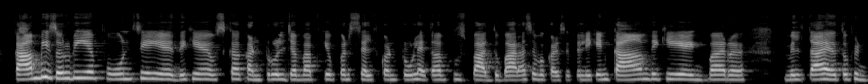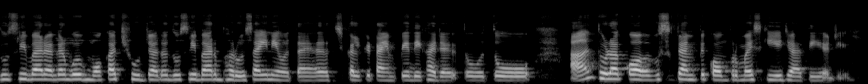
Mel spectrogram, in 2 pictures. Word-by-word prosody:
काम 240 +4 +7
भी 340 +2 +6
जरूरी 280 +1 +4
है 295 - +6
फ़ोन 245 -1 -1
से, 270 +2 0
ये 245 -3 +3
देखिए, 240 +2 -1
उसका 235 +2 -2
कंट्रोल 230 +1 -1
जब 225 -1 -2
आपके 220 +1 -2
ऊपर 230 0 -5
सेल्फ 220 -1 -4
कंट्रोल 220 +1 -3
है, 220 - +1
तो 215 +1 -3
आप 220 0 -4
उस 220 -3 -9
बा 210 -2 +4
दोबारा 205 +1 +1
से 240 +2 -5
वो 220 - -4
कर 195 - -1
सकते 200 +1 -11
हैं। - - -6
लेकिन 230 +2 -1
काम 225 +3 +4
देखिए 240 -1 +2
एक 215 -1 -5
बार 225 -1 +2 0.5
मिलता 225 +1 +1
है, 235 -1 +6
तो 235 +1 -3
फिर 250 -1 -4
दूसरी 240 +2 -3
बार 230 - +4
अगर 230 0 0
वो 235 - +4
मौका 220 +3 +2
छूट 230 -2 -6
जाता 220 -1 0
है, 220 - -5
दूसरी 225 +2 -2
बार 220 0 +1
भरोसा 200 +1 0
ही 225 0 +2
नहीं 215 -2 -1
होता 190 -1 -4
है, 185 +1 -2
आजकल 195 +1 -3
के 210 - -4
टाइम 195 -3 -1
पे 200 - 0
देखा 195 +2 -1
जाए 185 -1 -2
तो। 190 -1 -5
तो 185 -2 -1 0.4
हाँ, 320 - +2
थोड़ा 255 -1 +6
कॉ 230 -1 +7
उस 220 +2 -6
टाइम 230 -2 +2
पे 230 - -2
कॉम्परोमाइज़ 210 0 -1
की 210 -1 -2
जाती 185 0 -4
है। - - -5
जी। - - -19
220 Hz, 240 wpm, -24 LUFS, 210-235 Hz, 0.5 s, काम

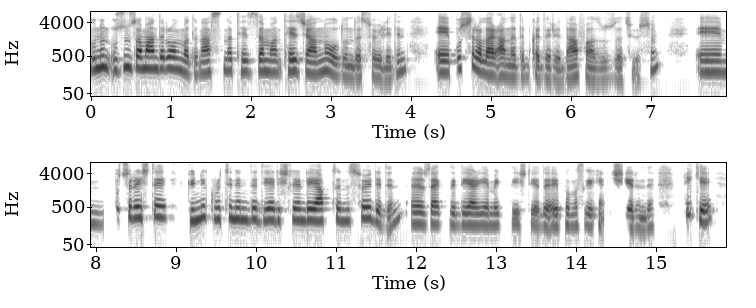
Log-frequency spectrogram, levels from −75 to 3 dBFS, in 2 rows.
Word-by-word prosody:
bunun 245 +4 +2
uzun 210 +5 -2
zamandır 235 -1 +6
olmadığını 180 -8 0
aslında 210 +3 -1
tez 195 -2 -5
zaman 195 -1 +1
tez 200 -1 +2
canlı 185 +1 +3
olduğunu 150 -7 -3
da 130 - -2
söyledin. 140 - -7 0.4
Eee, 185 0 +5
bu 235 - -1
sıralar 200 - +5
anladığım 140 -2 -1
kadarı 125 -5 -6
daha 135 +2 +2
fazla 120 -4 -5
uzatıyorsun. 210 - -9 0.4
Emm, 190 -1 -1 0.2
bu - - -5
süreçte 265 - +2 0.2
günlük 245 +4 -1
rutininde 240 -1 -2
diğer 225 0 +2
işlerini 225 0 -1
de 230 - +5
yaptığını 220 0 +4
söyledin. 240 - -1
Eee, 180 0 +2
özellikle 175 -1 -1
diğer 170 -1 +3
yemekti, 165 - -5
işte, 85 - -6
ya - - -3
da - - +1
yapılması 165 +1 -3
gereken 150 -1 -3
iş - - -1
yerinde. 145 +1 -1 0.3
Peki, 195 +6 0
190 Hz, 160 wpm, -24 LUFS, 160-230 Hz, 0.4 s, zamandır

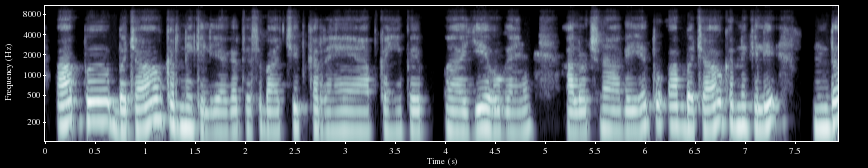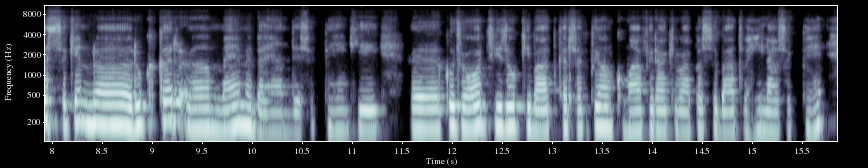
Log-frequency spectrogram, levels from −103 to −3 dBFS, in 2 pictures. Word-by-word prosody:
आप 195 +2 +4 0.4
बचाव 160 +8 +3
करने 165 -2 +3
के 145 -3 -4
लिए 140 +1 -3
अगर 145 +1 -4
जैसे 150 +2 -7
बातचीत 145 +2 -4
कर 155 - -2
रहे 145 0 -8
हैं 145 0 -5
आप 145 - -6
कहीं 145 0 -7
पे 145 - +1 0.6
ये - - +6
हो 145 -2 +2
गए 145 - -5
हैं, 145 +4 -7 0.4
आलोचना 145 +3 -1
आ - - -5
गई 145 0 -1
है, 165 - -1
तो 180 0 -4
आप 170 - +2
बचाव 160 +4 +1
करने 170 -1 +2
के 170 -1 -3
लिए 180 +5 +4 0.5
10 205 +1 +3
सेकंड 185 +1 +2
अ, 180 -1 +6
रुक 175 0 +2
कर 200 0 +2
अ, 160 -1 0
मैं, 155 +3 0
में 175 -1 +4
बयान 135 -1 -8
दे 140 0 -8
सकती 160 0 -13
हैं 150 - -11
कि 150 -1 +1 0.4
अ, - - +2 0.3
कुछ 175 -1 +3
और 165 +3 +4
चीज़ों 170 -1 +4
की 165 - +2
बात 150 -1 0
कर 160 - -1
सकते 155 +2 -2
हैं 165 - +4
और 165 - +1
घुमा-फिरा 150 +1 -3
के 150 - -9
वापस 145 +1 -6
से 150 - -6
बात 145 +1 -6
वहीं 145 +2 -8
ला 145 -1 -3
सकते 145 +2 -12
हैं 175 +3 -4
155 Hz, 225 wpm, -23 LUFS, 145-170 Hz, 0.6 s, ये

